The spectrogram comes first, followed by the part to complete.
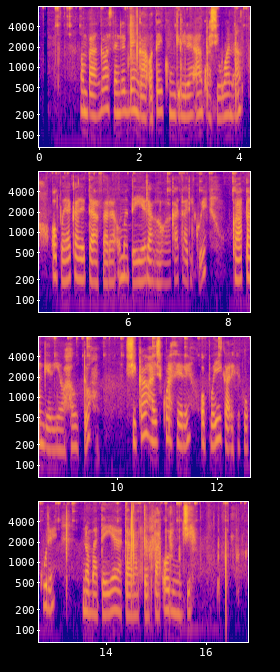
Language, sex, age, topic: Oshiwambo, female, 18-24, finance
